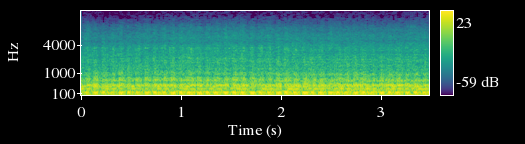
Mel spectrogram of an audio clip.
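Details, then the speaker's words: 2023 Mustang V8 on E85 with stock headers, just after a cold start with the exhaust valves fully open. Loud, lumpy idle with a slightly choppy pulse, still high at about 1,000 rpm and slowly dropping. High idle settling after cold start. "Okay, now the valves are all the way open. It's still high idling. It's slowly starting to come down. It's at 1,000 RPM right now. It's dropping."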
